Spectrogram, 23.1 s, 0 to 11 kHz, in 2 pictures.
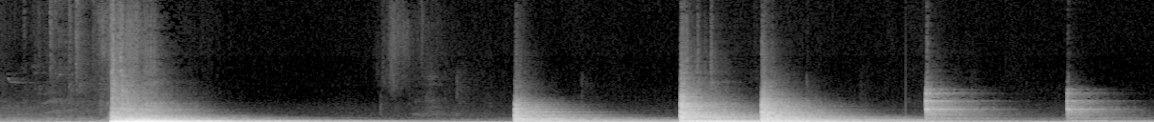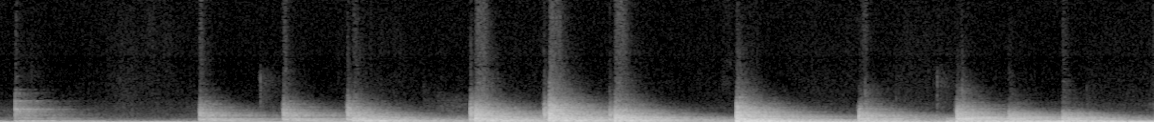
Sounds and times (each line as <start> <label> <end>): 1.0 hitting a metal door 3.8
5.2 hitting a metal door 12.3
